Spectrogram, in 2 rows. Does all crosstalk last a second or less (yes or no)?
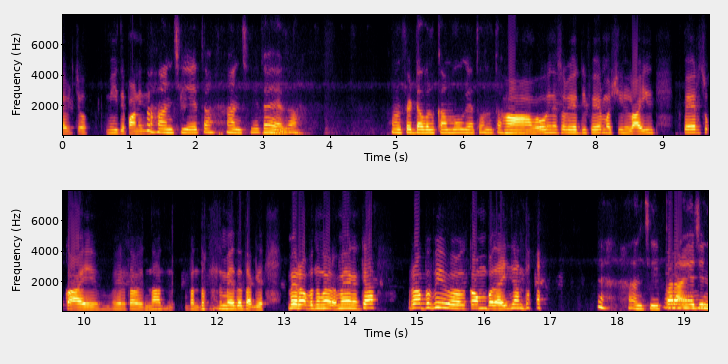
yes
